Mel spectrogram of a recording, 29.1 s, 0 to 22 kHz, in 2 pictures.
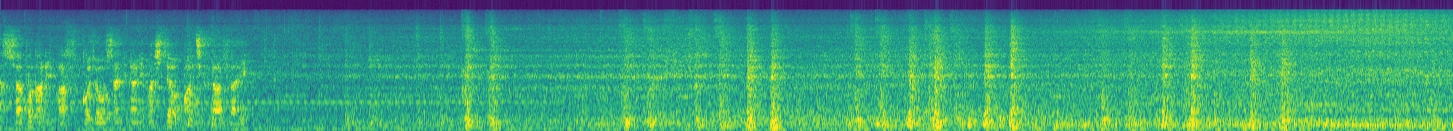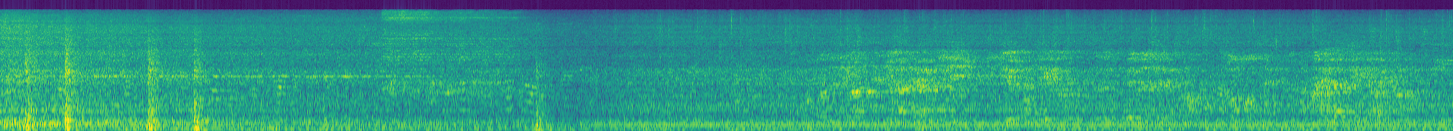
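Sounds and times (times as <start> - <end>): train rumble: 0.0 - 29.0
train wheels clacking: 6.2 - 16.7.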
